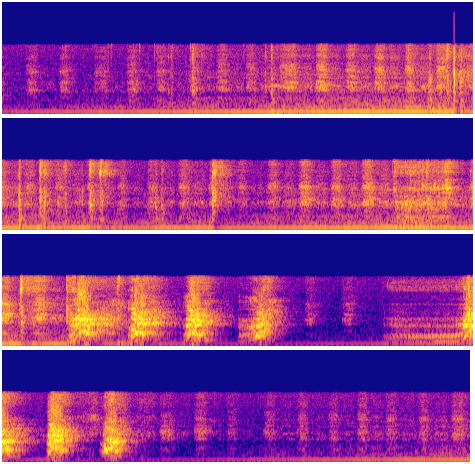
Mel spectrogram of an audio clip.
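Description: Rottweiler barking warily at an unfamiliar small kettle grill: a steady low hum for the first half, then a run of short barks about halfway through and a few more a few seconds later.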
